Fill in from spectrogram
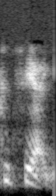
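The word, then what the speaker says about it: Coetzee: Coetzer. Is that how you pronounce the last name? – I beg your pardon, J.M. Coetzer, yes.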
